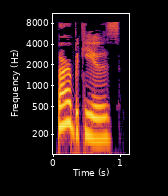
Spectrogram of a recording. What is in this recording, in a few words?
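"barbecues", British English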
